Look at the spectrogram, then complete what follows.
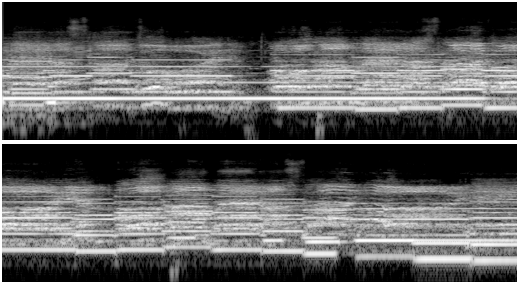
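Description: A group singing a Christmas carol, a man leading into a microphone, accompanied by an electric keyboard playing sustained chords over a stepping bass line.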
